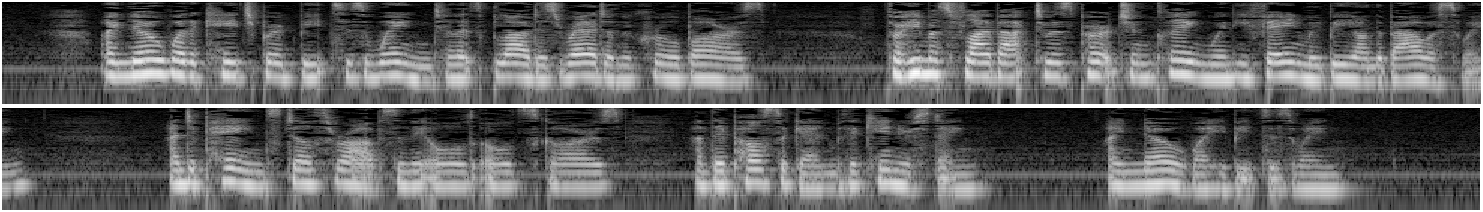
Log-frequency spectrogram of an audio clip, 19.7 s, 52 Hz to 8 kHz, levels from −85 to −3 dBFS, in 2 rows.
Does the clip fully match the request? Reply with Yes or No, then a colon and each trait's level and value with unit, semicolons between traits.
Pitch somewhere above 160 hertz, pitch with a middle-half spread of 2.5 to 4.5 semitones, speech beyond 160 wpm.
Yes: medium, 185 Hz; average, 2.9 semitones; average, 190 wpm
